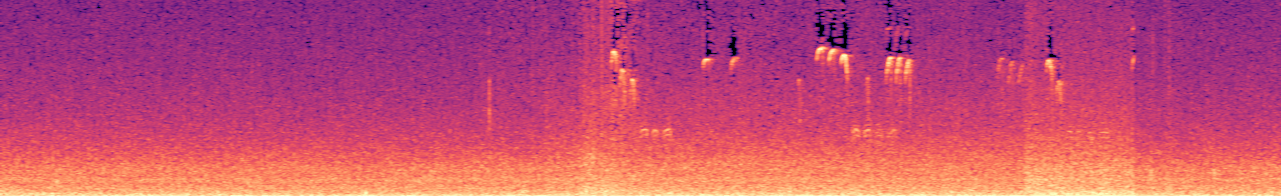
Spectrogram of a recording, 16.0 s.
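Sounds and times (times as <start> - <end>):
outdoor background hiss: 0.0 - 16.0
small bird chirping: 7.5 - 9.3, 9.9 - 11.5, 12.4 - 14.2.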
